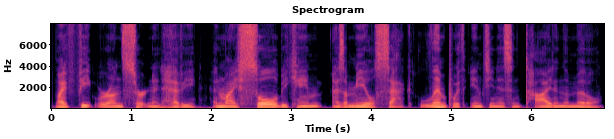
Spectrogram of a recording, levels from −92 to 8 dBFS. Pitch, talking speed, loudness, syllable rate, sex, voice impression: 115 Hz, 190 wpm, -21 LUFS, 4.9 syllables/s, male, masculine, adult-like, slightly fluent, cool, slightly refreshing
